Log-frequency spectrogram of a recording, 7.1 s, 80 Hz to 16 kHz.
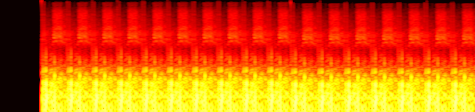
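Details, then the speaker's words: Fetal Doppler during umbilical cord compression from occult cord prolapse in a contraction: rhythmic whooshing pulses at about 80 a minute, a fetal heart rate deceleration. "with the return of normal blood flow to the fetus the deceleration resolves and heart rate returns to normal"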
